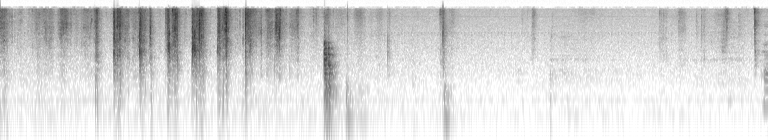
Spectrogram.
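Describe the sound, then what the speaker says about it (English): A deck of tarot cards is shuffled up close, a rapid run of crisp riffling snaps followed by a few softer taps and slides as the cards settle. "let's pull a couple outcome cards for you guys, Aquarius"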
